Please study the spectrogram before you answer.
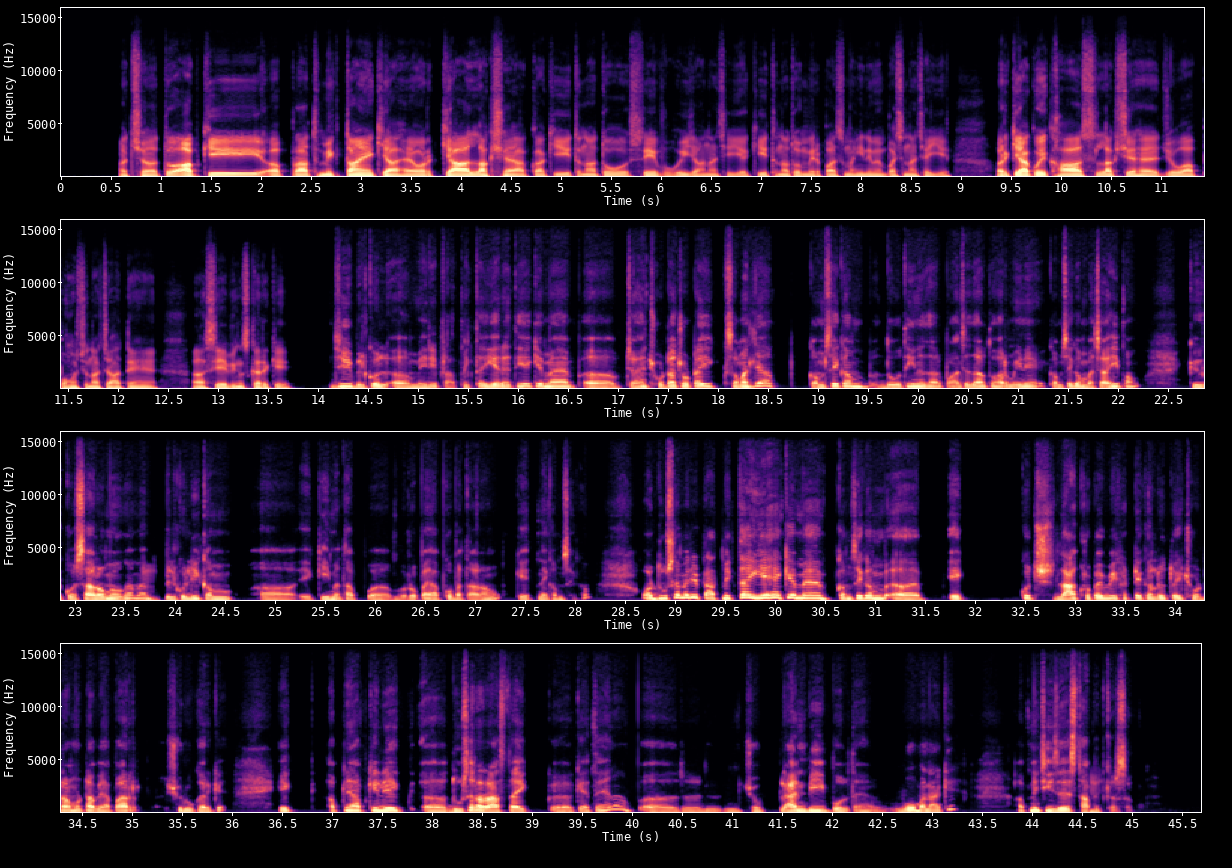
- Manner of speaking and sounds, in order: in English: "सेव"; in English: "सेविंग्स"; other background noise; tapping; in English: "प्लान बी"
- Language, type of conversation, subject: Hindi, advice, आय में उतार-चढ़ाव आपके मासिक खर्चों को कैसे प्रभावित करता है?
